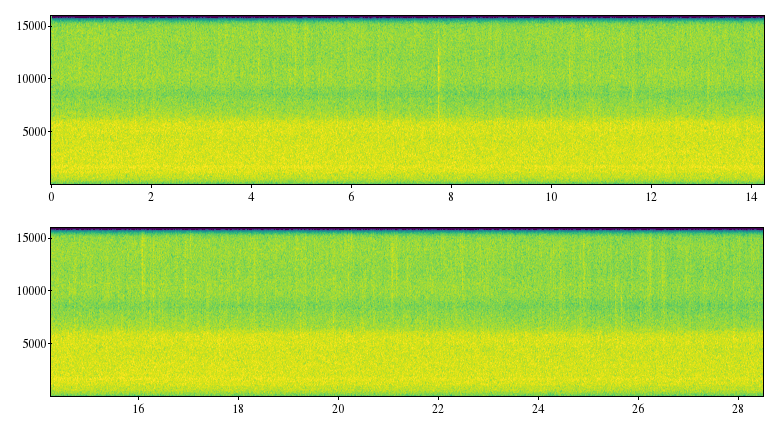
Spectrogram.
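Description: Heavy rain pouring down steadily: a dense, even hiss of rainfall that does not let up.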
